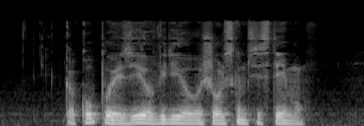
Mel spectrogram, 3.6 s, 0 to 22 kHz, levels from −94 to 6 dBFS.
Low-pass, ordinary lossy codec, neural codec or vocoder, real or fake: 10.8 kHz; AAC, 32 kbps; none; real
